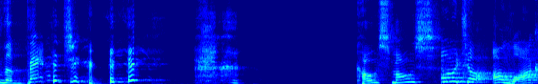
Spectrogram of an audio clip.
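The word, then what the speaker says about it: KOS-MOS: and by the way people say her name wrong they always say like like Cosmos or Cosmos whatever it's Cosmos Cosmos can you get name right her name is Cosmos not Cosmos I swear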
